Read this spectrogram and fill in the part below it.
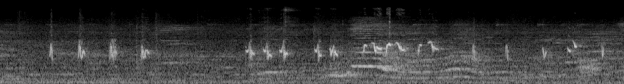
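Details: Wild yellow-vented bulbul gives scattered short chirping notes, then a denser burst of gurgling notes in the middle, against a soft rustling background.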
